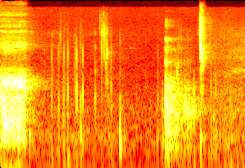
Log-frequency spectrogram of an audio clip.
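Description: A man sipping espresso from a small glass: a short slurp right at the start, then a few faint mouth clicks as he tastes it, and a short breath near the end.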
